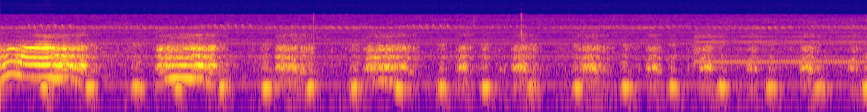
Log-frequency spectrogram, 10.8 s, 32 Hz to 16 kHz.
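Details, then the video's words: Lions calling repeatedly after midnight at Pete's Pond, a waterhole in Mashatu Game Reserve, Botswana, on August 5, 2014, captured by a live feed. Two long, deep moaning roars open a series of shorter, fading grunts, about one each second. "Lion Calling...and Calling"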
